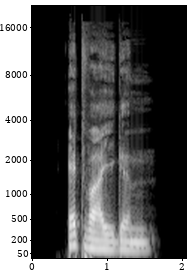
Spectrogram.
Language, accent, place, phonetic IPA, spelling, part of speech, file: German, Germany, Berlin, [ˈɛtvaɪ̯ɡəm], etwaigem, adjective, De-etwaigem.ogg
- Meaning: strong dative masculine/neuter singular of etwaig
